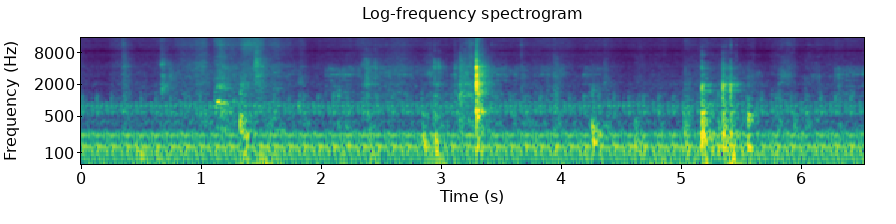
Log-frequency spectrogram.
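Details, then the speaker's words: WaterFirst Dr.Water Y countertop 5-stage reverse osmosis purifier, new, first setup, filtering cycle: steady low electric pump hum, even throughout, a few light knocks from handling; normal pump running. "It says it's working. Right there. Sure, sounds like it's working."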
